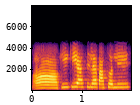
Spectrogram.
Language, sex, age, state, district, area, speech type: Assamese, female, 45-60, Assam, Golaghat, rural, conversation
